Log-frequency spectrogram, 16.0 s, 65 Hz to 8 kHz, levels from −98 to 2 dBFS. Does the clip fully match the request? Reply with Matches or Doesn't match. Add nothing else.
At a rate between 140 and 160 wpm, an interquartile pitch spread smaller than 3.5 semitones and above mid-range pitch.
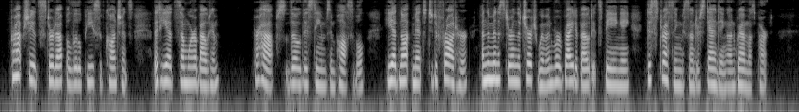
Doesn't match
